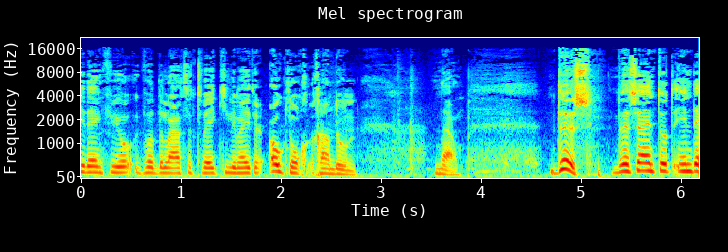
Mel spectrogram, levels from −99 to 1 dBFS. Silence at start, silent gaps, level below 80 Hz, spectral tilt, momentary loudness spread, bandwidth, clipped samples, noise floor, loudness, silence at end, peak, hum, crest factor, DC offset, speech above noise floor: 0 s; none; -44 dBFS; -5 dB/octave; 20 LU; 16.5 kHz; under 0.1%; -40 dBFS; -16 LUFS; 0 s; 0 dBFS; none; 16 dB; under 0.1%; 24 dB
